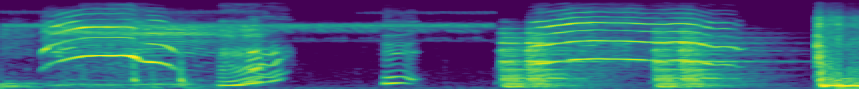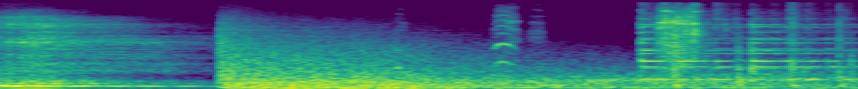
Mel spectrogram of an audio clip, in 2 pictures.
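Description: Cartoon soundtrack effects: several high-pitched shrieks that rise and fall, then a sudden loud hit about four seconds in with a low rumble, followed by a dense noisy crashing sound. Dramatic music comes in near the end.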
